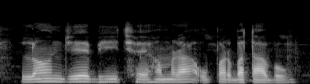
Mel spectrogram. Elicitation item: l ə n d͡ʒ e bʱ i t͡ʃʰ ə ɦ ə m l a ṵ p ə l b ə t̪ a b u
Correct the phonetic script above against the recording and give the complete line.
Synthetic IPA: l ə n d͡ʒ e bʱ i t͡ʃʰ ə ɦ ə m ɾ a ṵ p ə ɾ b ə t̪ a b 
